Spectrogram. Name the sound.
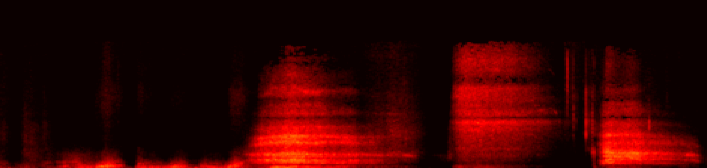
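breathing into the microphone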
